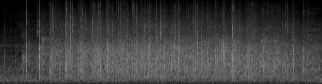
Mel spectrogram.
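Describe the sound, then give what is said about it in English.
An audience applauds steadily for several seconds, a dense wash of many hands clapping at once with sharp individual claps standing out, moderately loud and sustained without any speech, cheering for Canada, its workers and Goodyear's decision to expand in Napanee. “So let's cheer for Canada. Let's cheer for the great work that the workers are doing.”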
